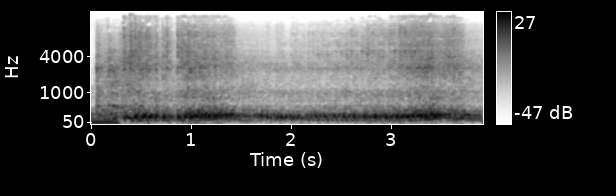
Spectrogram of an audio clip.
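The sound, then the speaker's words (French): The engine of a legendary Volkswagen car revs loudly, its pitch rising and falling over a few seconds with a rough, clattery mechanical rumble and no voices. “Et on referme ce journal sur une note nostalgique, la fin d'une voiture de légende, hein, qui marque aussi ici la fin d'une époque. Une voiture que l'on entend en ce moment, une époque en tout cas qui aura duré plus de sept décennies.”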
